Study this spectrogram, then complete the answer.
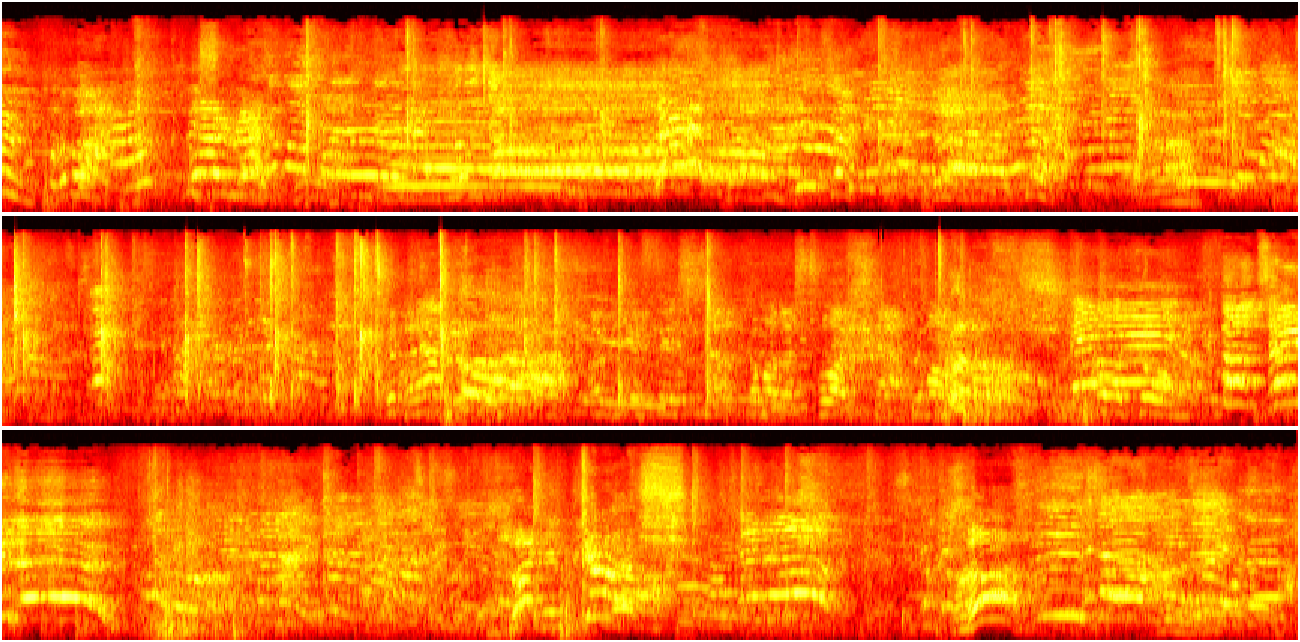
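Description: A crowd of spectators chatters and cheers in an echoing hall.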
